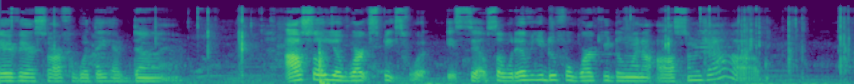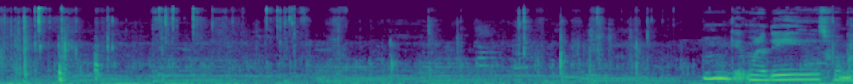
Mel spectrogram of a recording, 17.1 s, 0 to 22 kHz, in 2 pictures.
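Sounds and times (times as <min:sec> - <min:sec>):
paper cards tapping and rustling: 0:06.6 - 0:15.2.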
